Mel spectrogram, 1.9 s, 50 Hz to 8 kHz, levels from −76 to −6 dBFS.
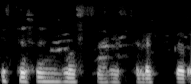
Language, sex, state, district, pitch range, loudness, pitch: Hindi, male, Chhattisgarh, Korba, 140-165 Hz, -28 LUFS, 155 Hz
